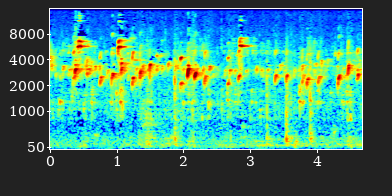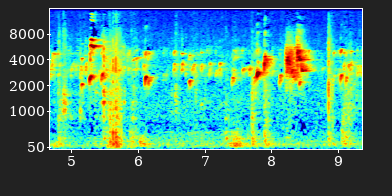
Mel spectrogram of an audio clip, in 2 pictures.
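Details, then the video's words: European goldfinches in a group chorus with tsts calls, meant to prompt a pet goldfinch to sing: dense high twittering and tinkling notes with frequent sharp clicks and rustling, possibly wing flaps, throughout. "بتبتة حسون جماعية رهيييبة مع تستسات تجعل حسونك يغرد في دقيقة"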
